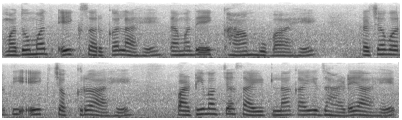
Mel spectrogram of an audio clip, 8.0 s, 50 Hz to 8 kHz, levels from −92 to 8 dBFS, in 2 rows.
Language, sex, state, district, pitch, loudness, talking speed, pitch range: Marathi, male, Maharashtra, Mumbai Suburban, 215 Hz, -16 LUFS, 145 wpm, 195-230 Hz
